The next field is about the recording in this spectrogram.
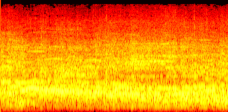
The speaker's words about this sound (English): The crowd sang happy birthday.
